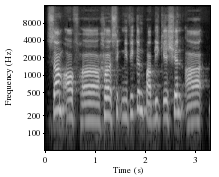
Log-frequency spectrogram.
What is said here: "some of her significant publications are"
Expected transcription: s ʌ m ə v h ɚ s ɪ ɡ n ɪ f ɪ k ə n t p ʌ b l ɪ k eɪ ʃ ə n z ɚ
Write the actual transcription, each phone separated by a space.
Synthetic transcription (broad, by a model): s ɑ m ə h h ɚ s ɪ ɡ n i f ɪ k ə n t p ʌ b l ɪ k eɪ ʃ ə n ɑ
